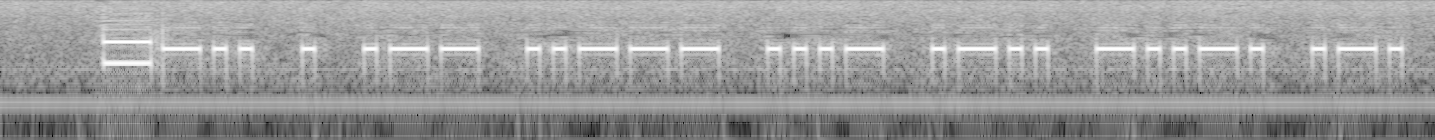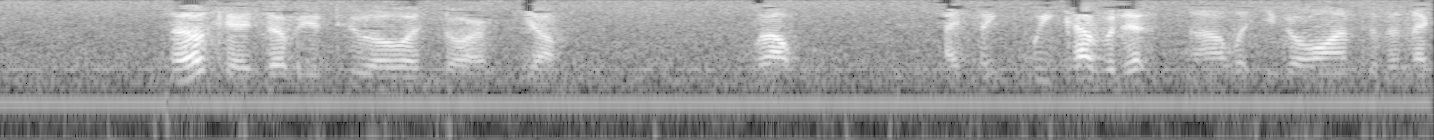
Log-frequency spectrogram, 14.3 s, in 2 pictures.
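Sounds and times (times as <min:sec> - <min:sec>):
low hum on a radio channel: 0:00.0 - 0:14.3
radio net two-tone chirp: 0:00.5 - 0:07.1
radio net short mid-pitched beeps: 0:00.6 - 0:07.0
speech: 0:08.4 - 0:10.2, 0:11.0 - 0:11.3, 0:11.9 - 0:14.3.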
